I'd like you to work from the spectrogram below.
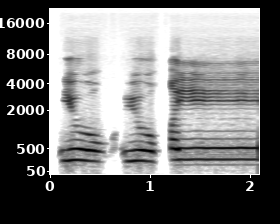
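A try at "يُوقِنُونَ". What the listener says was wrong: Yu-nya panjang. Yuqinun.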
